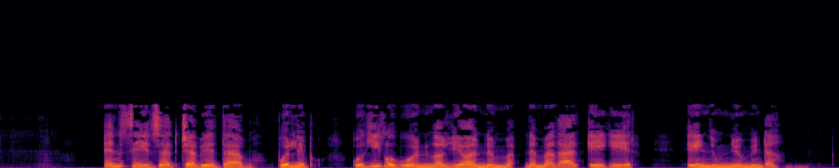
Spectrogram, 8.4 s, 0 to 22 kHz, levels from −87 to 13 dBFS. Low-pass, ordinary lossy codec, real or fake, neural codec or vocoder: 9.9 kHz; MP3, 32 kbps; fake; autoencoder, 22.05 kHz, a latent of 192 numbers a frame, VITS, trained on many speakers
